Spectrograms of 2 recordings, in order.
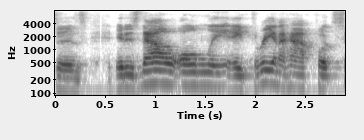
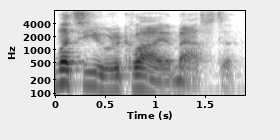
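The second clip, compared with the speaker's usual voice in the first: mock upper-class British accent; 3 dB louder than usual. Voicing a servant character asked to speak, posh British accent. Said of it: "posh British".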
